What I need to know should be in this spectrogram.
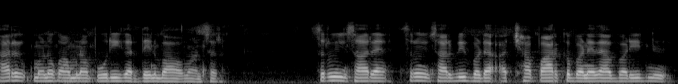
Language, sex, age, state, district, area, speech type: Dogri, female, 45-60, Jammu and Kashmir, Samba, rural, spontaneous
